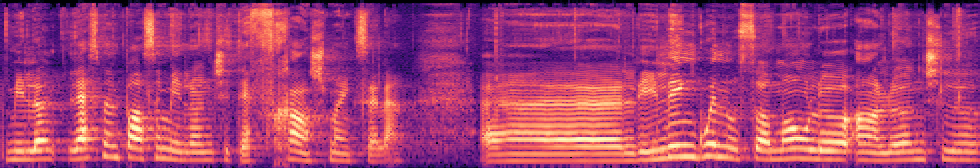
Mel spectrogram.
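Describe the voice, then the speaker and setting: In a Quebec accent, a woman talks at a fairly slow pace. Her medium-pitched voice shows ordinary pitch variation. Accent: Québécois French. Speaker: home cook livestreamer. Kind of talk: cooking livestream. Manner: animated.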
